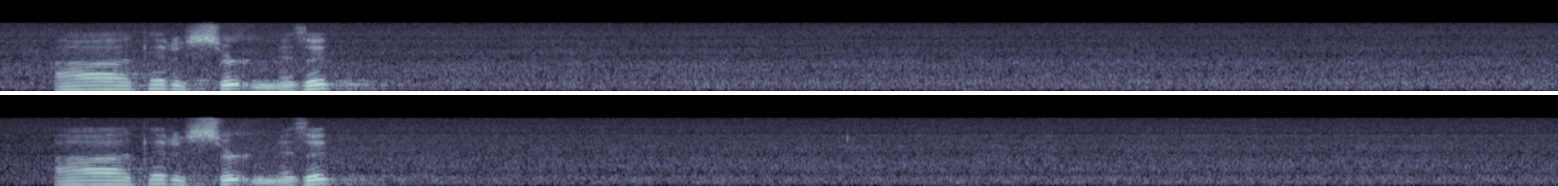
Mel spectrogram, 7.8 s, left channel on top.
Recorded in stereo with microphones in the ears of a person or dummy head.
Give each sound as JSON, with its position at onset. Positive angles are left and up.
{"t": 0.3, "sound": "a man speaking", "side_deg": -5, "distance_m": 0.8}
